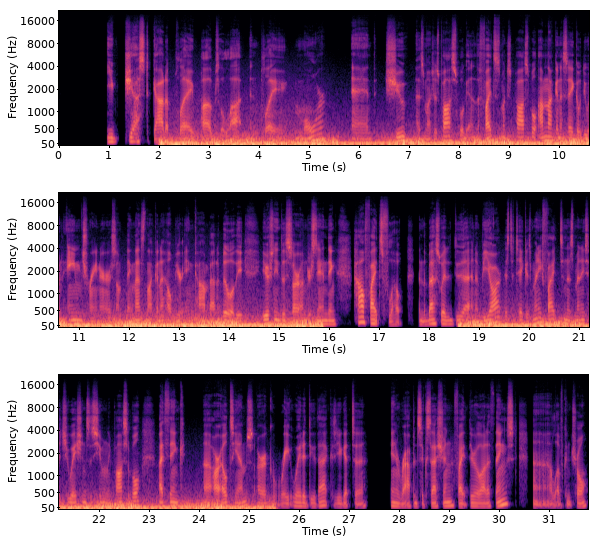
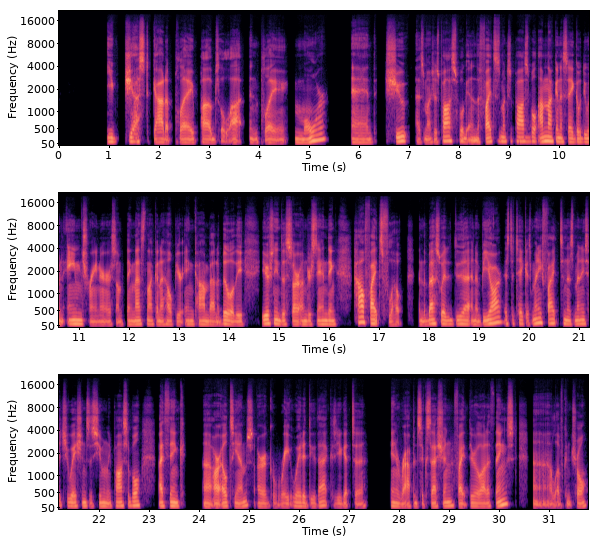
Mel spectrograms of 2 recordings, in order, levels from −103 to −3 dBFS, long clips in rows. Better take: second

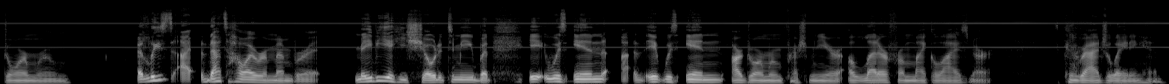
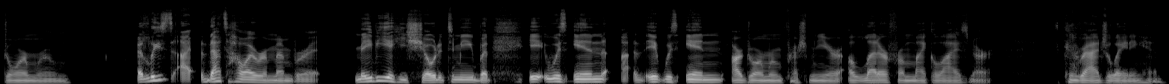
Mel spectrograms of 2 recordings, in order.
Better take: second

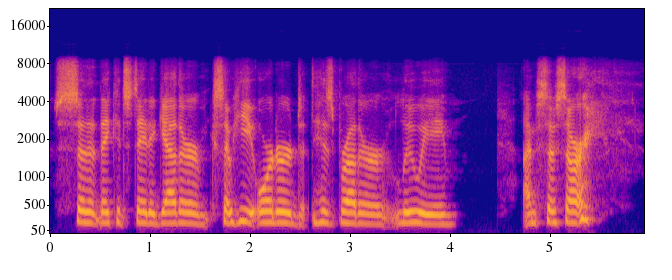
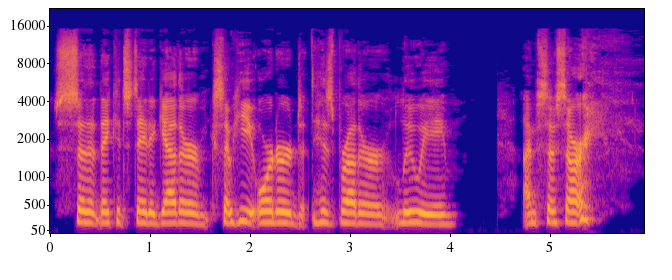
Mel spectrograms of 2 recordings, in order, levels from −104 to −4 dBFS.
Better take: second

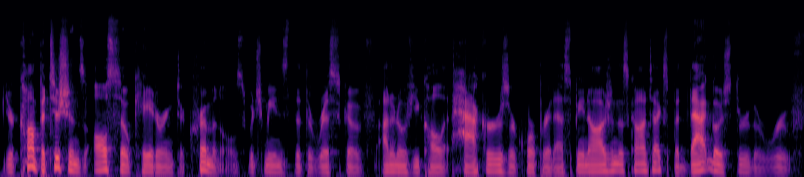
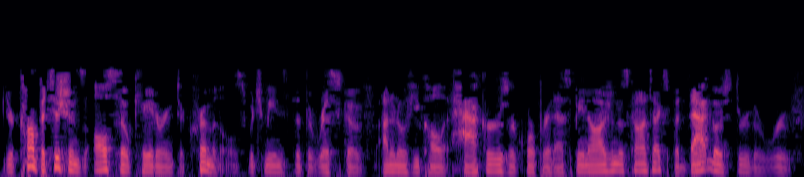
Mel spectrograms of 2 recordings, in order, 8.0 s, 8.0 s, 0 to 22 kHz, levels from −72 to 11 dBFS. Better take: first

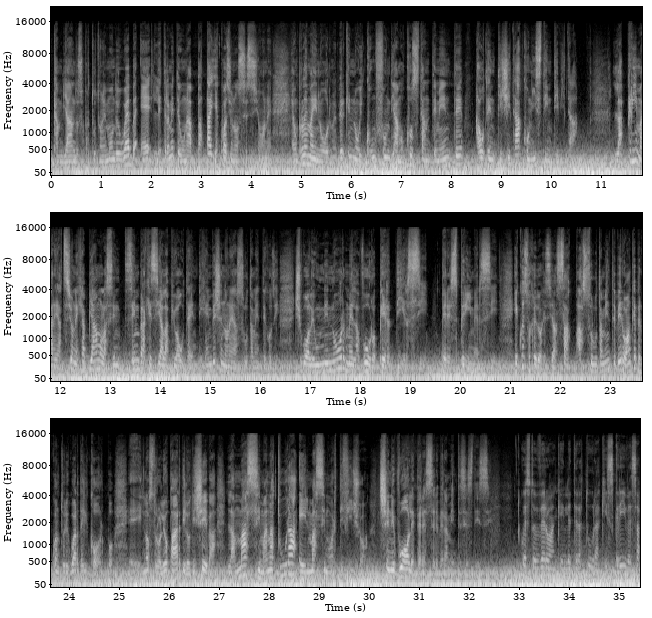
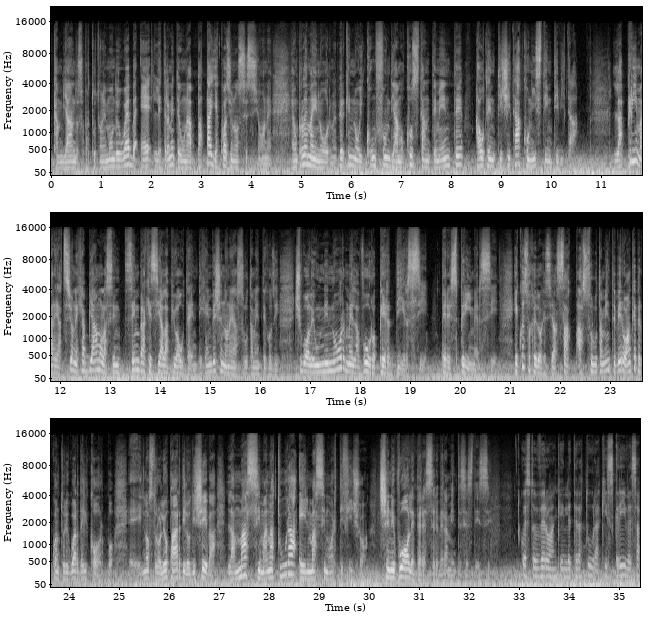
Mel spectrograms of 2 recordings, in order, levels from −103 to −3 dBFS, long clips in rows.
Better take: second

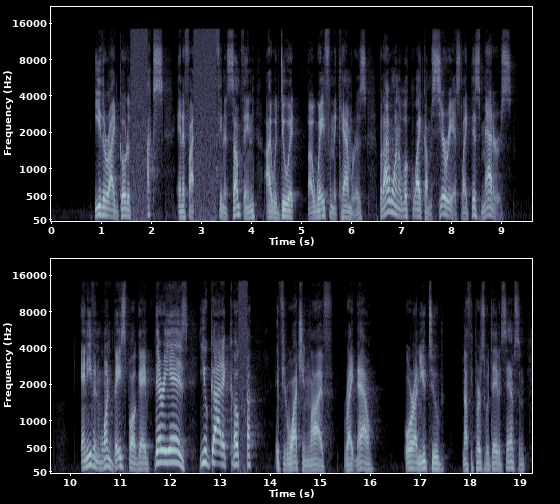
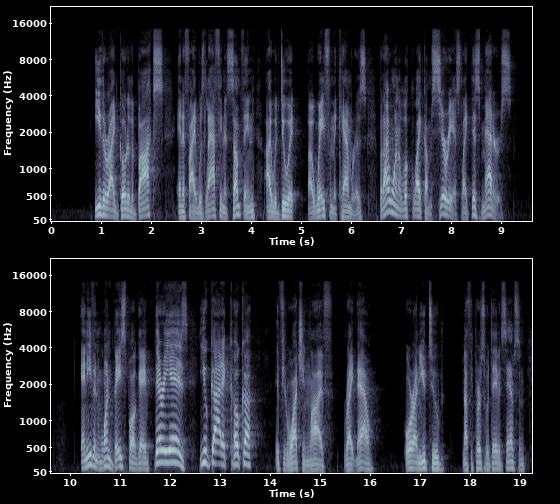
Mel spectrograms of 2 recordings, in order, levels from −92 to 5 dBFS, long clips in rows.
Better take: second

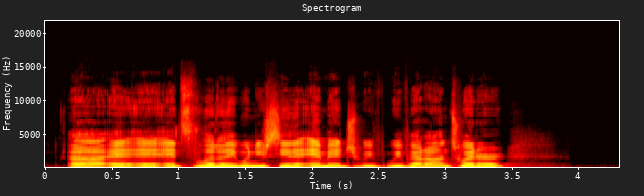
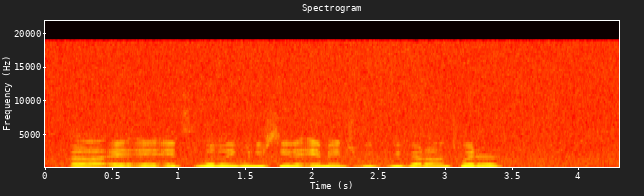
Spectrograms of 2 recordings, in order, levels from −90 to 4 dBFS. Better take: first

